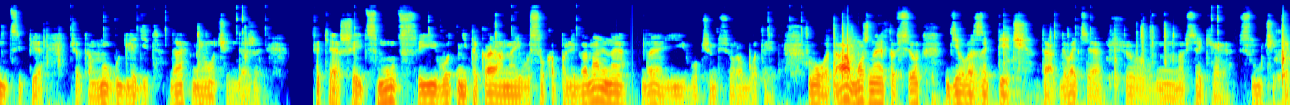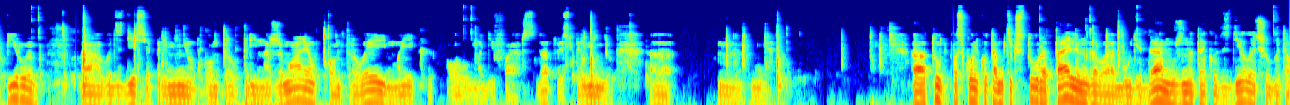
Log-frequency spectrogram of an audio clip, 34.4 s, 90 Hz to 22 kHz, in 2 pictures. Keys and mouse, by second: 0.6 Tab, 0.9-1.4 middle drag, 1.8-2.2 middle drag, 2.6 q, 3.5-4.2 middle drag, 4.7-5.7 middle drag, 6.8-7.1 shift+middle drag, 7.7-10.2 middle drag, 10.5 shift+middle drag, 13.4 KP_7, 14.3 shift+middle drag, 15.2 shift+d, 17.6 click, 19.5 ctrl+3, 21.6 ctrl+a, 25.0 Tab, 27.0 Tab, 28.9 Tab, 32.0 shift+z.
